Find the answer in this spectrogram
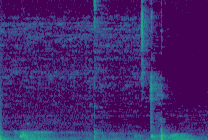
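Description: Near silence with a few faint, short clicks from a stylus tapping on a drawing tablet as circles are drawn.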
